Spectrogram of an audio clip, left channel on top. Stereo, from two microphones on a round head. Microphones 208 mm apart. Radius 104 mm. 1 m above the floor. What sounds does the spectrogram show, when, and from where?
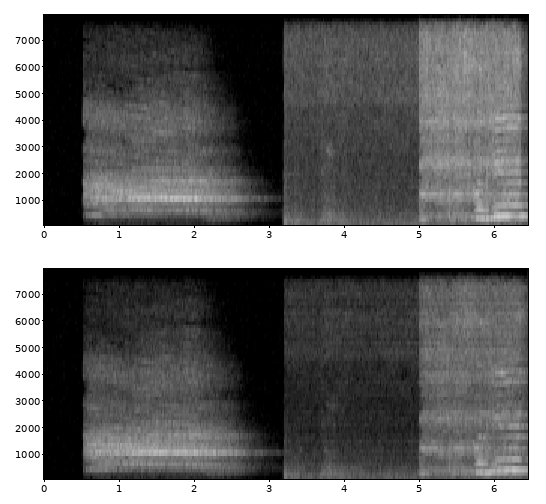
0.5 s a scream: 30° left (ahead or behind), 2.5 m; by 2.6 s centre (ahead or behind), 1.6 m
3.2 s singing: 70° left (ahead or behind), 0.6 m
